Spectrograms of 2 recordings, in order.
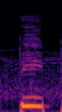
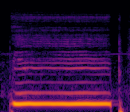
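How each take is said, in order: First: Short electronic beep; one brief timer tone; imitated countdown beep. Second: Long, high, loud beep; imitated final beep. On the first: Game master sounds the start timer, short imitated beep. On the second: Game master sounds the race start, long high beep. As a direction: hold the last timer tone high.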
